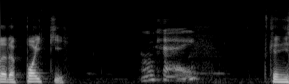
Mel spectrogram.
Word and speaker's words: potjie: Here in South Africa, we call it a potjie.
